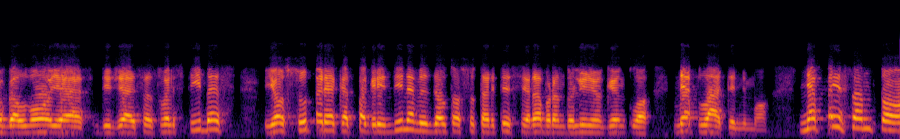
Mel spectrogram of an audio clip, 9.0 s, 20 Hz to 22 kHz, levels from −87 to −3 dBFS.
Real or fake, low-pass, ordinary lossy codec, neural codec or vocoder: real; 7.2 kHz; Opus, 16 kbps; none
